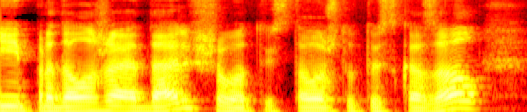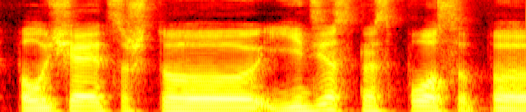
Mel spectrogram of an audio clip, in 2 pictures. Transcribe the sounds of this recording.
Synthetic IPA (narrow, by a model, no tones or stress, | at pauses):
ipɾəd̪ɐlˠʐajəd̪alʲʂɨvo̞t̪ɪst̪ɐvo̞ʂt̪o̞t̪ɨskɐzɑlˠpəlˠʊt͡ɕæjɪt̪səʂt̪o̞jɪdʲinst̪ʲɪnɨjspo̞səp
